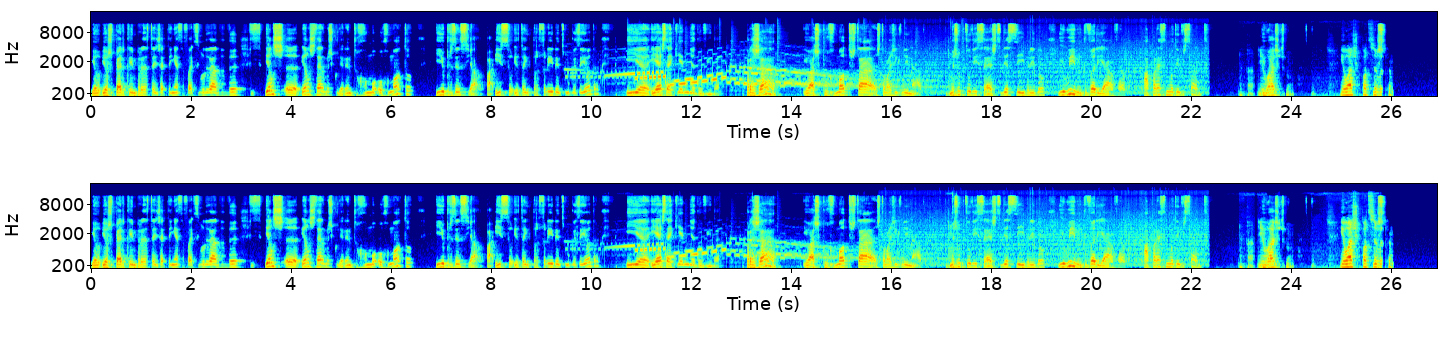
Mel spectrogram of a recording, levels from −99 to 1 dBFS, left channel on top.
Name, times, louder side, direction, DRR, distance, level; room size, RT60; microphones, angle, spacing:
voice 1, 0.0-6.4 6.9-10.2 10.7-12.6 13.1-13.8 14.2-16.6 17.2-20.7 21.1-22.2 23.4-23.8 25.6-25.8, equal, ahead, 0.4 m, -29 dB
Ringtone, 9.5-17.0, left 5 dB, 80° left, 1.2 m, -37 dB
sound 1, 10.5-17.7, left 4 dB, 60° left, 4.1 m, -61 dB
sound 2, 15.7-22.4, right 3 dB, 20° right, 2.2 m, -48 dB
voice 2, 23.0-24.0 24.7-26.1, right 3 dB, 55° right, 1.0 m, -29 dB
head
